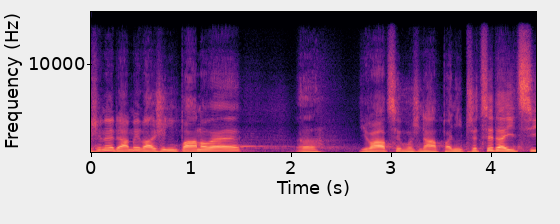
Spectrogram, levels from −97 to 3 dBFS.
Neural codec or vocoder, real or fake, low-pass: autoencoder, 48 kHz, 32 numbers a frame, DAC-VAE, trained on Japanese speech; fake; 14.4 kHz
